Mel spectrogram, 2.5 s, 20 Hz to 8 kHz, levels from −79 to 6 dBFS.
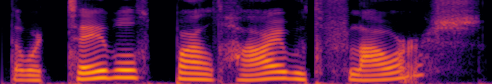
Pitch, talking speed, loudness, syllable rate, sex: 215 Hz, 170 wpm, -18 LUFS, 5.2 syllables/s, female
